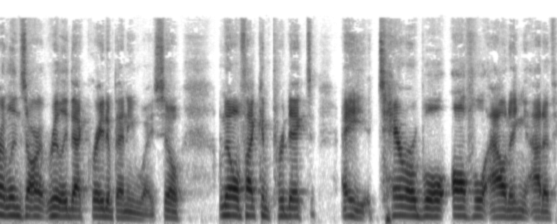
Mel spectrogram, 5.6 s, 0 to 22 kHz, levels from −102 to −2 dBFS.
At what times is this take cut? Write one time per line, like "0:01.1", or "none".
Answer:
0:01.1
0:02.2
